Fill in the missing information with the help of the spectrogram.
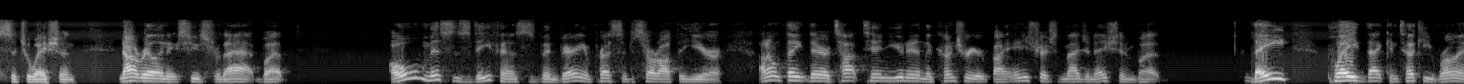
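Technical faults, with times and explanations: Throughout, DECT cordless phone buzz: a thin, steady buzz sits under the speech, roughly 35 dB below it. It repeats at 100 Hz and is rich in harmonics. A nearby DECT handset or base sends a radio burst every 10 ms, and the audio circuitry rectifies those bursts into sound. Mains hum is a smoother, rounder tone at 50 or 60 Hz with few upper harmonics. This is a rasping, buzzy edge that stays steady through speech and pauses, and it reaches up into the 8 kHz band the call path passes.
0.36 to 0.44 s, 1.23 to 1.47 s, 4.01 to 4.03 s, 12.55 to 12.67 s and 13.37 to 13.55 s, microphone overload: the loudest syllables turn harsh and crackly. They peak at about 2, 10, 2, 5 and 7 dB over the limit. The worst is the 1.23 s burst just before "an excuse for" and the flattened 13.37 s stretch. The likely cause is input gain set so high that the peaks hit the converter ceiling and their tops are cut off. 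This is a gritty distortion bound to the loud moments. Codec coding noise would spread evenly over quiet and loud sound alike.
1.31 s, 2.31 s, 8.43 s, 12.57 s and 13.56 s, microphone volume stepped down: speech and background fall together in a single abrupt step of about 4, 3, 2, 4 and 7 dB. The 2.31 s drop comes right after "an excuse for" and the 8.43 s drop after "don't think they're a". Most of these follow a distorted peak, which points to the call software likely cutting the device's input gain in one step when it sensed overload. The drop is instant, not a gradual fade, and the buzz drops with the speech. That tells it apart from the talker simply speaking more quietly.
12.51 s, microphone volume stepped up: the level jumps sharply by about 12 dB, speech and background together. The call software has judged the input too quiet and raised the device gain in one step. The buzz rises with the speech, and overload follows almost at once at 12.55 s. 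That shows a sudden gain change in the chain rather than louder speech. Within about 60 ms a corrective 4 dB step down follows at 12.57 s.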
